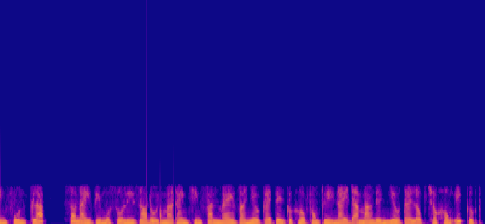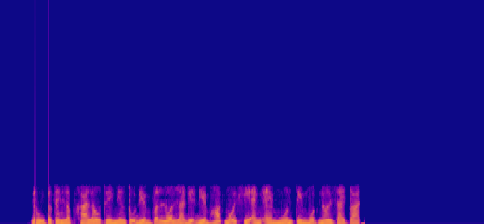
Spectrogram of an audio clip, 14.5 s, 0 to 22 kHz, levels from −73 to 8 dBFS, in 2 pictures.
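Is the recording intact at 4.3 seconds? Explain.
No. From 4.24 to 4.30 s, between "và nhờ cái" and "cực hợp phong thủy", a lost GSM frame is concealed by repeating the last good frame. It sounds like a brief metallic ring, and a spectrogram shows a smeared, repeated band pattern. The GSM full-rate codec also runs throughout, giving a buzzy roughness with nothing above 4 kHz, which shows as an empty spectrogram above that line.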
